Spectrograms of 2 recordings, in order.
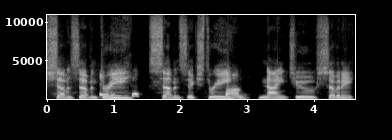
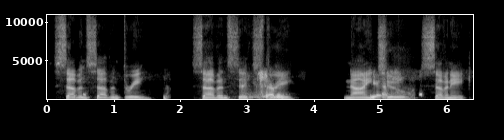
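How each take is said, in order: First: The number is said at normal speed. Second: The number is said slowly.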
